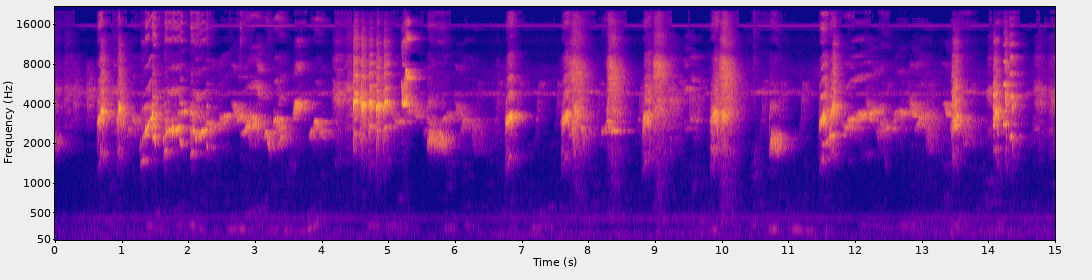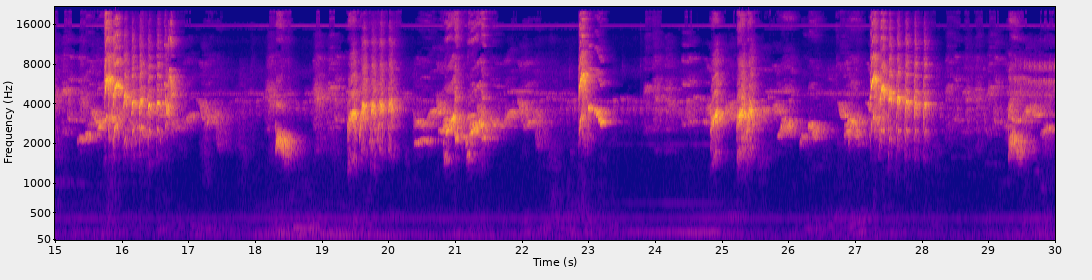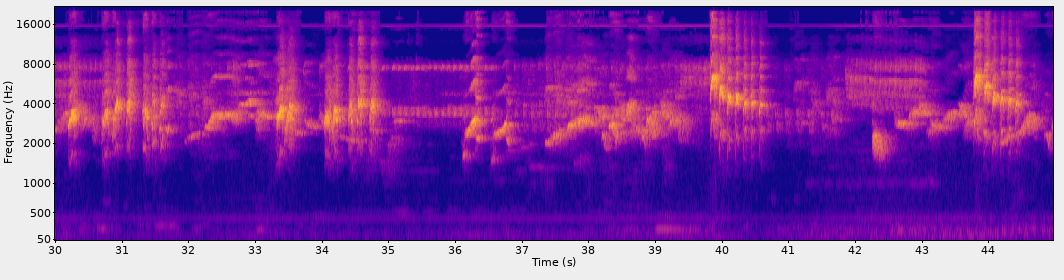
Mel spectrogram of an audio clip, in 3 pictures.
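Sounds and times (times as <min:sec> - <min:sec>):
sunbird chirping and trilling: 0:00.0 - 0:44.9.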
